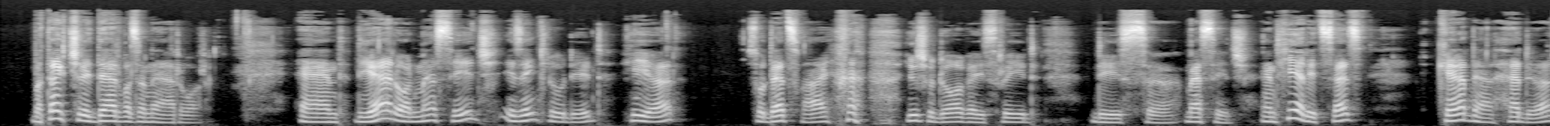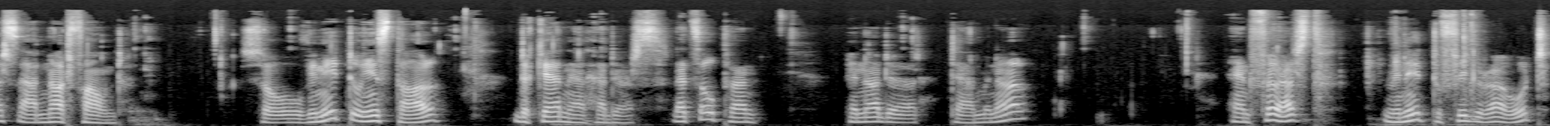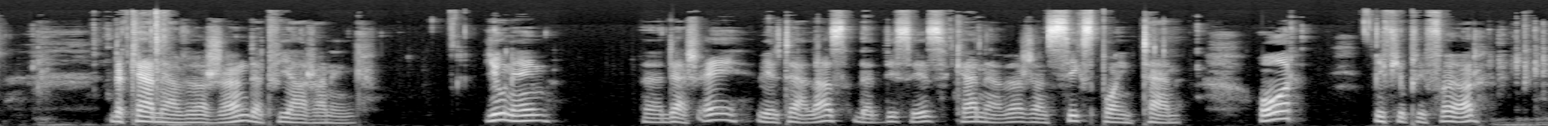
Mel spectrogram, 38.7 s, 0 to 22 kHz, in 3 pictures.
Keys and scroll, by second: 24.0-27.0 typing, 27.0 Return, 37.9-38.7 typing.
